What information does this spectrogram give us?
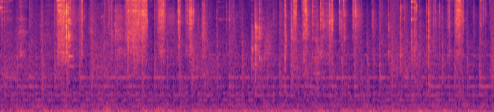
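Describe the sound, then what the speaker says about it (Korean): Bolts on a half rack are tightened with a hand tool, giving a run of quick metallic ratchet clicks with scattered clinks, close and steady with no one talking. "조립을 마무리하지 않았던 이 중간 지지대 부분 마저 이제는 공구로 조여 주겠습니다"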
